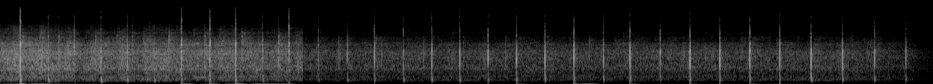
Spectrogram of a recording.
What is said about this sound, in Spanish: No puedo en este momento omitir que el día de hoy estamos despidiendo al gran Alejandro Luna, para quien pediría que le hiciéramos un reconocimiento con un minuto de aplausos a su larga trayectoria.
